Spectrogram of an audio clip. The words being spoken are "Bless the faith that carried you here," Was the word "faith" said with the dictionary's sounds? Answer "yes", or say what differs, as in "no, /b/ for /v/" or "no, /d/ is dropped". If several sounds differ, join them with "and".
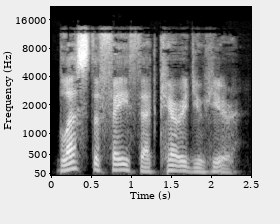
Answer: yes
